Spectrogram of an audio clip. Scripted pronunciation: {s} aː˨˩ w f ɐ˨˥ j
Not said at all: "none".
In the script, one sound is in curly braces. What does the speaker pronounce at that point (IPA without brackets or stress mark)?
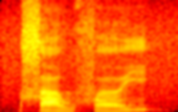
s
